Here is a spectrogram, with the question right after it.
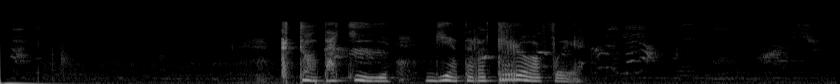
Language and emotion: Russian, angry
